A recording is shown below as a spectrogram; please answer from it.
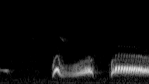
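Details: A spotted dove decoy gives a challenging call meant to lure wild birds: a faint short note, then an abrupt coo rising into a buzzy, swelling note, and a sustained throaty coo that continues to the end.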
